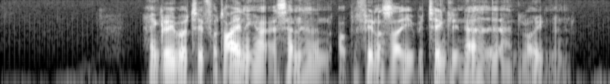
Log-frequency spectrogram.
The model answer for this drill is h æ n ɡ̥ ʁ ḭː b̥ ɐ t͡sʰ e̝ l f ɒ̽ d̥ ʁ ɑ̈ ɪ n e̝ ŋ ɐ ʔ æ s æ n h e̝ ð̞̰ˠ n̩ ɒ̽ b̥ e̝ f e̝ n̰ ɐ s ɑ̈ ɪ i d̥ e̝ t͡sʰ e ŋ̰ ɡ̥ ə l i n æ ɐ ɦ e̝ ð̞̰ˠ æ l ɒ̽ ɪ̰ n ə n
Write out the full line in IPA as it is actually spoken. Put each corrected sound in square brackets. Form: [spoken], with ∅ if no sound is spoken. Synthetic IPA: h æ n ɡ̥ ʁ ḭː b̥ ɐ t͡sʰ e̝ l f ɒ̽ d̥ ʁ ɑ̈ ɪ n e̝ ŋ ɐ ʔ æ s æ n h e̝ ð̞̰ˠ n̩ ɒ̽ b̥ e̝ f e̝ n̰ ɐ s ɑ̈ ɪ i [b̥] e̝ t͡sʰ e ŋ̰ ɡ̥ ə l i n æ ɐ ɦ e̝ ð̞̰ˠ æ l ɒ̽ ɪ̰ n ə n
